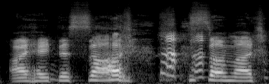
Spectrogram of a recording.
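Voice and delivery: slow, loud laughing complaint; laughing exhausted whine. Retold or imitated. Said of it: "sitting on the ground".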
